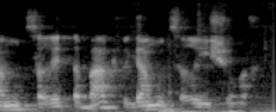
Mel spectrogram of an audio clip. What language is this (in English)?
Hebrew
